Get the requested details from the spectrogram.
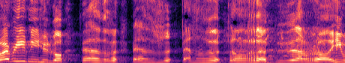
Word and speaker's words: perro: He would say, "How do you say, see, the word dog in Spanish is perro. And you have to roll your R's.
